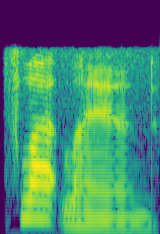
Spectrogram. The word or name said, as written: flatland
